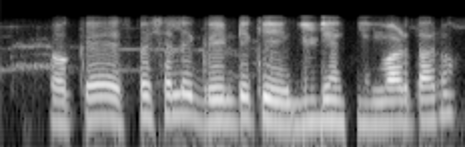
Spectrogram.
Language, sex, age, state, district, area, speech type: Telugu, male, 18-30, Telangana, Sangareddy, urban, conversation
